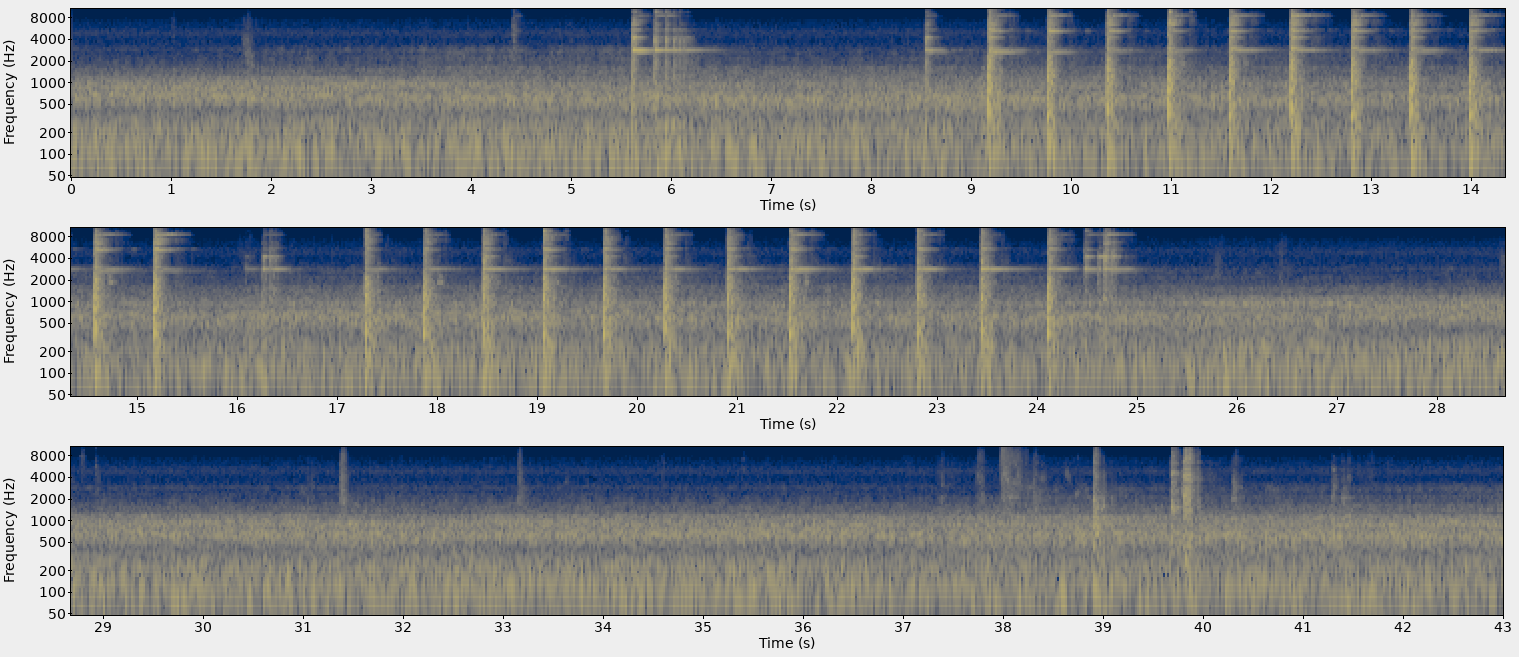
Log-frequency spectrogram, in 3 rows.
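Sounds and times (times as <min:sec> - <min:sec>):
hammer striking steel on anvil: 0:05.6 - 0:06.5, 0:08.6 - 0:16.6, 0:17.3 - 0:25.1.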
